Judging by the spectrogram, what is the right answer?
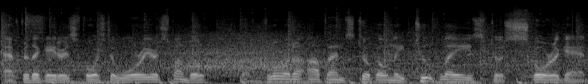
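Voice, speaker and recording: A man reading scripted narration for a sports season highlight film. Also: normal speed. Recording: loud music under the narration. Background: loud music.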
